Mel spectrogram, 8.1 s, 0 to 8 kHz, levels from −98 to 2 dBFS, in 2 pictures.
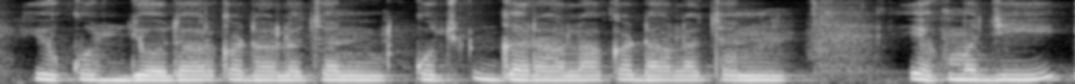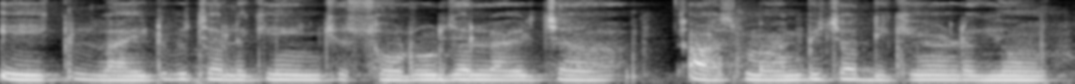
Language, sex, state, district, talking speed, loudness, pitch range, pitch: Hindi, male, Uttarakhand, Tehri Garhwal, 215 wpm, -15 LUFS, 160-170 Hz, 165 Hz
